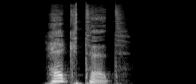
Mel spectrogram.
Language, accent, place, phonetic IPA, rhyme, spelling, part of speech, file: German, Germany, Berlin, [ˈhɛktət], -ɛktət, hecktet, verb, De-hecktet.ogg
- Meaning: inflection of hecken: 1. second-person plural preterite 2. second-person plural subjunctive II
